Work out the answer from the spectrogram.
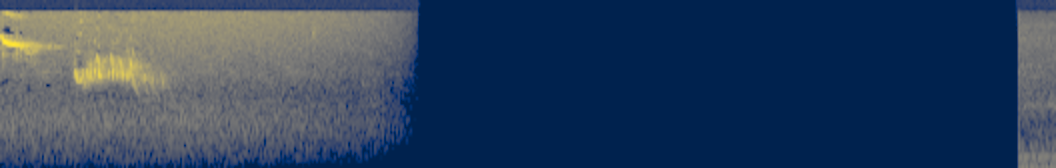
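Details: European robin in Ireland, a garden bird in which females also sing, gives a brief, high, thin warbled song phrase with a sharp opening note, then falls silent before a low murmur at the end.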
